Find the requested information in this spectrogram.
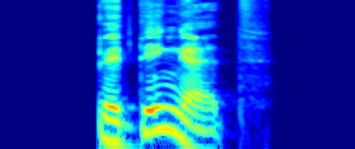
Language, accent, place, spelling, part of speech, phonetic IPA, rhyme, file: German, Germany, Berlin, bedinget, verb, [bəˈdɪŋət], -ɪŋət, De-bedinget.ogg
- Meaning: second-person plural subjunctive I of bedingen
